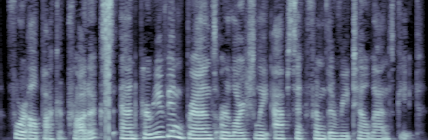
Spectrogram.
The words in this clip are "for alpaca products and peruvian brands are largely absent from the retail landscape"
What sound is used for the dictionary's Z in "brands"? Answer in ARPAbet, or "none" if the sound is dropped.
Z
